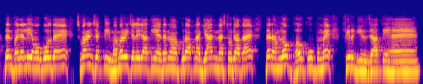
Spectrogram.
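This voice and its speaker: A man's voice: high voice, pushed and bright, muffled recording. A man teaching a devotional scripture class. He asks his listeners questions and answers them himself, chants Sanskrit verses and explains them, and mixes English words into his Hindi. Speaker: Gita study class teacher.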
